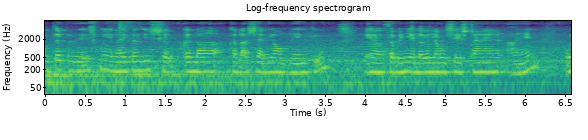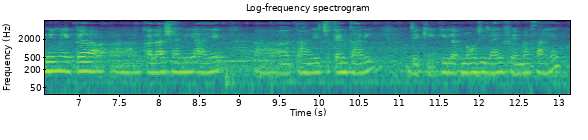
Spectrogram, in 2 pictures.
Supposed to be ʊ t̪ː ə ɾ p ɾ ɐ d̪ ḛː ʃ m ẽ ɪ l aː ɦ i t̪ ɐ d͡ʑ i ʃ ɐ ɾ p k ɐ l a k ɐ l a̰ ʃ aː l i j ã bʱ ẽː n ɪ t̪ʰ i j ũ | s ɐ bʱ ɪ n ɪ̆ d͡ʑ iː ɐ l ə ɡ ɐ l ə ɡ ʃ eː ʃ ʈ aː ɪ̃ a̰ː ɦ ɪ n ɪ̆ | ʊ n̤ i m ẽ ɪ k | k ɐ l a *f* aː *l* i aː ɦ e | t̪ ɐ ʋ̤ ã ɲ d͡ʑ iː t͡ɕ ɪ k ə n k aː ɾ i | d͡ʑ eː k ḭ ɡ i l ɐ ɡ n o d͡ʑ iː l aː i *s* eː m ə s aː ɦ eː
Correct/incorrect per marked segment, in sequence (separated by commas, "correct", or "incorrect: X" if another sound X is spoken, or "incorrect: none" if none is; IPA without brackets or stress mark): incorrect: ʃ, correct, incorrect: f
